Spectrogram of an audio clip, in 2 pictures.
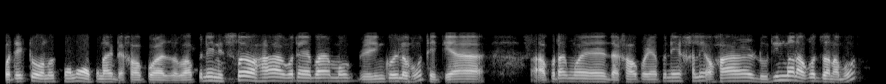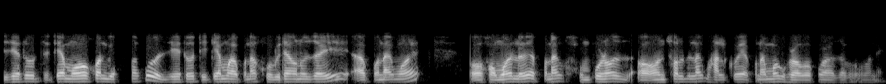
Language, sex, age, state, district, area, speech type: Assamese, male, 30-45, Assam, Charaideo, urban, conversation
